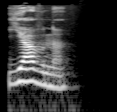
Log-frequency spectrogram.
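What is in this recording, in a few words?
"явнӧ", Komi, female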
